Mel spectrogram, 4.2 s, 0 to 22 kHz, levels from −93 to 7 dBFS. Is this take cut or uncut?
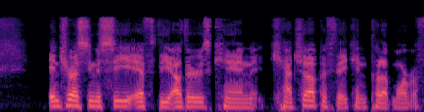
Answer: uncut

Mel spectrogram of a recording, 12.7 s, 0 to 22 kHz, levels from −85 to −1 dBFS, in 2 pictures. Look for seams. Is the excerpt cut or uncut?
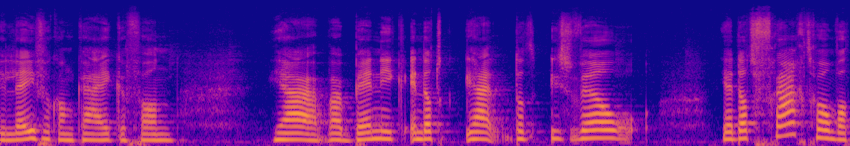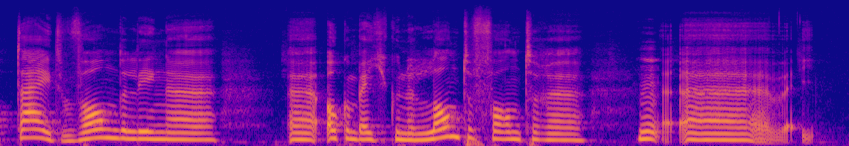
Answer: uncut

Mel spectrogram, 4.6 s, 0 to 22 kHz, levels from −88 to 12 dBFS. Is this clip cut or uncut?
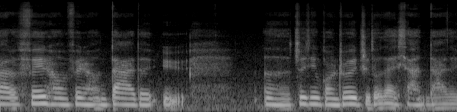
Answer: uncut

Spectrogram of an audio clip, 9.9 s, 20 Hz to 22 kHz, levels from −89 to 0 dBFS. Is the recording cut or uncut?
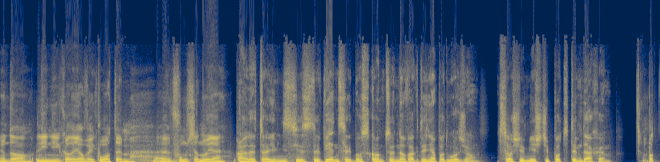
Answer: cut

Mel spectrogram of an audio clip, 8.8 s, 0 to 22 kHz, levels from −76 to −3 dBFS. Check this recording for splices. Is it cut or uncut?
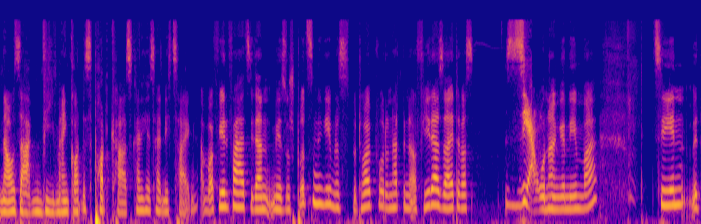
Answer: cut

